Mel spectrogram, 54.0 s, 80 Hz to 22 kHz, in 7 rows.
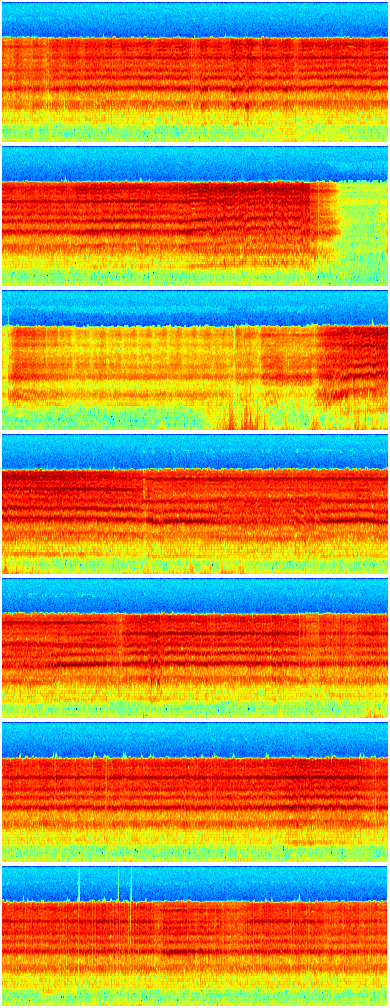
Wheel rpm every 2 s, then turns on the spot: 160, 160, 160, 160, 160, 160, 140, 30, 40, 30, 50, 150, 170, 160, 160, 160, 160, 170, 160, 170, 160, 160, 170, 170, 170, 160, 160.
none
